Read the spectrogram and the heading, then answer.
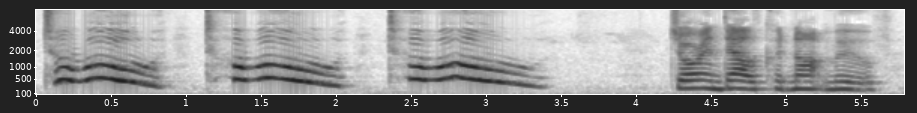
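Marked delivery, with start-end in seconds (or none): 0.0-3.4 loud, much higher owl screech, falling each time; screaming owl hoots. Acted. The owl circling the lovers, shrieking loud high hoots. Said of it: "three times screamed".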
